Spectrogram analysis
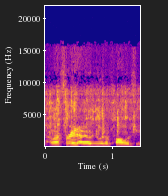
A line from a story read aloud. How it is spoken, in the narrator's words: said, nearly choking on the words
